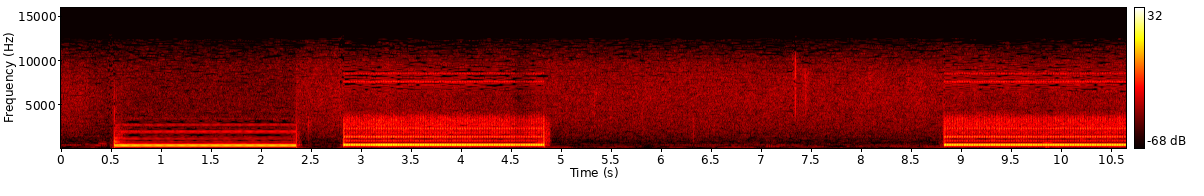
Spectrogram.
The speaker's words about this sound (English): Somebody knows Paul Mac. They're smart. They don't want to answer the phone.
